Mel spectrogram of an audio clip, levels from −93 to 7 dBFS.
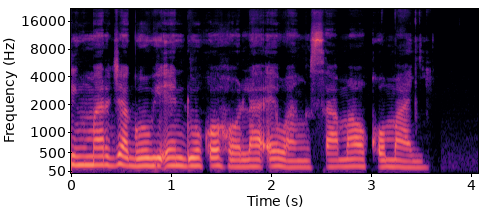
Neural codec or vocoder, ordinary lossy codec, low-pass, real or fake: vocoder, 44.1 kHz, 128 mel bands, Pupu-Vocoder; none; none; fake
